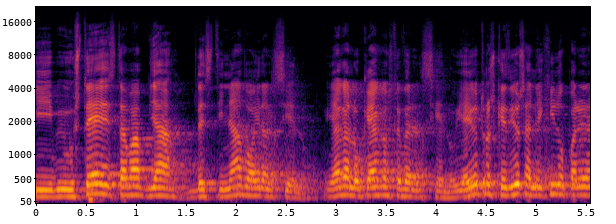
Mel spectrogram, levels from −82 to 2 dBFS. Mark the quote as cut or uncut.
uncut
